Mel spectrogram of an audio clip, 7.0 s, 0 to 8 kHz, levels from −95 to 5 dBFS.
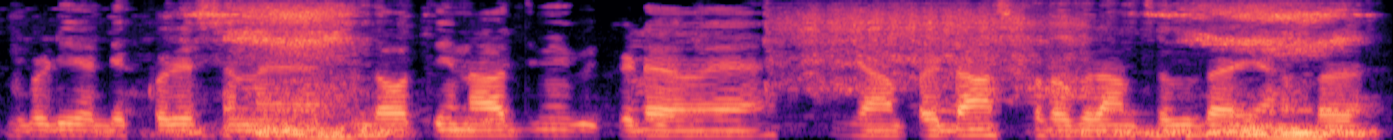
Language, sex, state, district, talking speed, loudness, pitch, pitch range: Rajasthani, male, Rajasthan, Churu, 165 wpm, -16 LUFS, 115 Hz, 110-120 Hz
